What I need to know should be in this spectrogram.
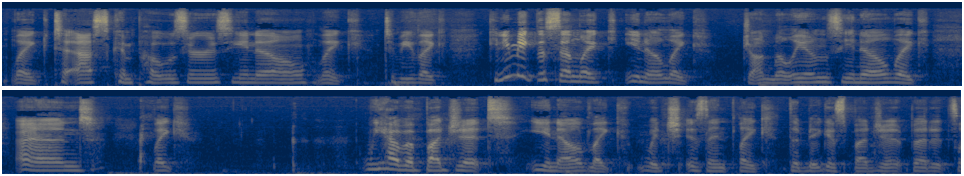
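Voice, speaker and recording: A writer-director chats informally on a podcast in a casual interview, speaking with noticeable hesitancy. Her voice is on the low side with a fairly bright tone.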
